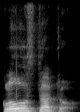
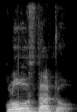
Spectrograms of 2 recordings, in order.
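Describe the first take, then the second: First: Very slow, louder command; slow and firm. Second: Said in the usual way. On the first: Shown as a demonstration. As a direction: stretch each word so learners can copy. (ধীরে ও জোরে আদেশ)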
